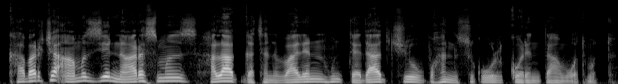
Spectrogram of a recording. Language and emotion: Kashmiri, neutral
